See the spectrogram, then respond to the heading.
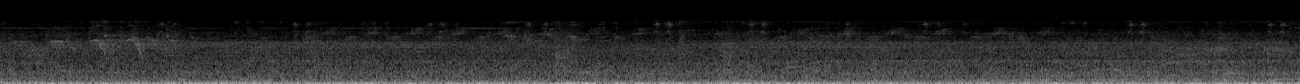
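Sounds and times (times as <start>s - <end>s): distant train rumbling past: 0.0s - 13.0s.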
